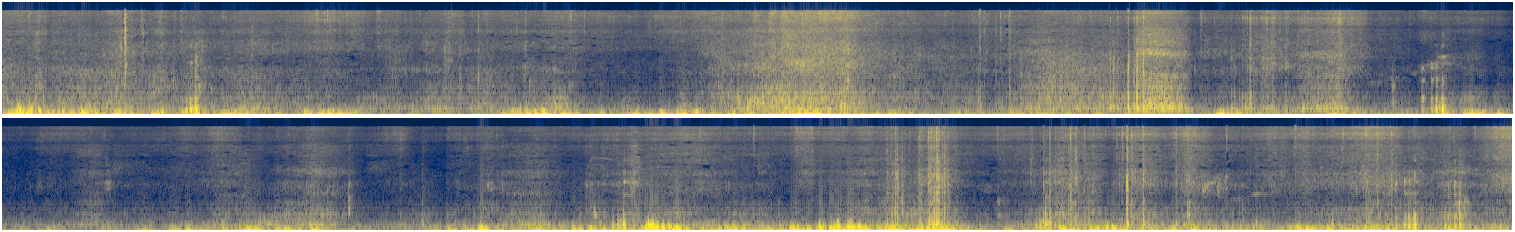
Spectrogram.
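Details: Six male rare-breed Oxford Sandy and Black pigs foraging outdoors in winter between storms; low, deep grunts come in bursts throughout, mixed with snuffling, rooting and crunching noises as they feed.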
